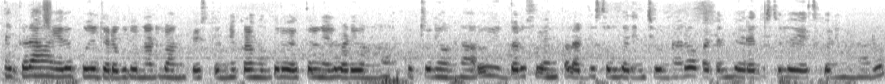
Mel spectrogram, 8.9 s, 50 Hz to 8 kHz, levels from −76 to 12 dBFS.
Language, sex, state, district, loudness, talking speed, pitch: Telugu, female, Andhra Pradesh, Sri Satya Sai, -14 LUFS, 160 wpm, 235 Hz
